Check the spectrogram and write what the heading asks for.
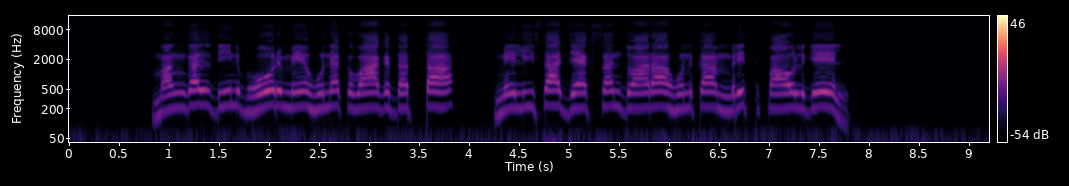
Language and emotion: Maithili, neutral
